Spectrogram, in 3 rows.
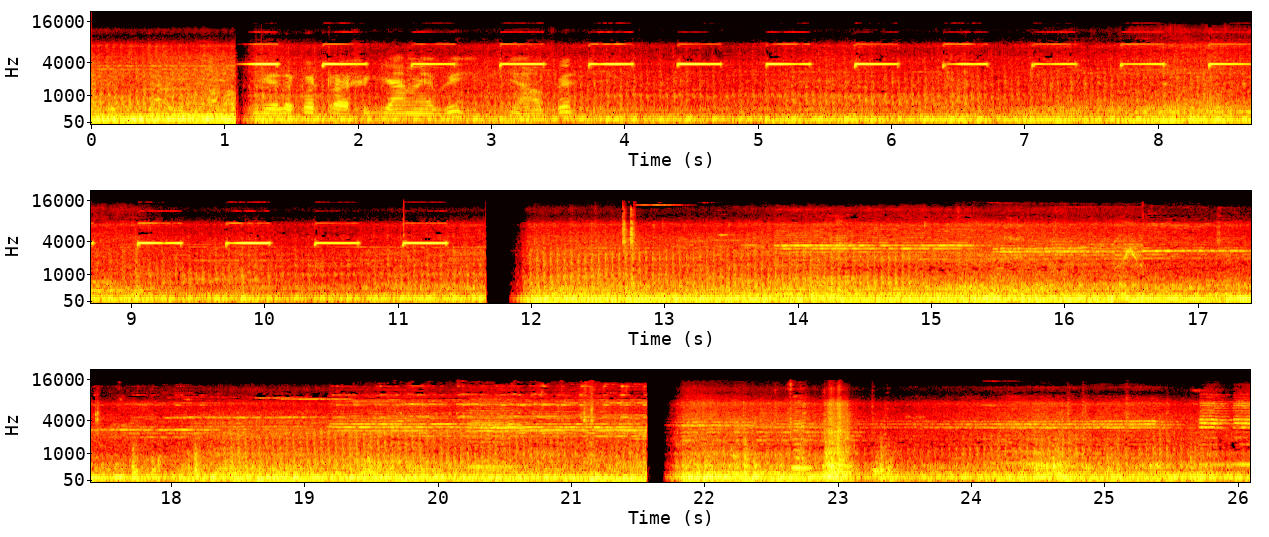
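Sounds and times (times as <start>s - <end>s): car engine rumbling: 0.0s - 25.7s
high electronic beeps: 1.1s - 11.4s.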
